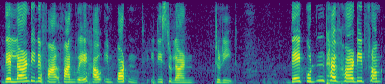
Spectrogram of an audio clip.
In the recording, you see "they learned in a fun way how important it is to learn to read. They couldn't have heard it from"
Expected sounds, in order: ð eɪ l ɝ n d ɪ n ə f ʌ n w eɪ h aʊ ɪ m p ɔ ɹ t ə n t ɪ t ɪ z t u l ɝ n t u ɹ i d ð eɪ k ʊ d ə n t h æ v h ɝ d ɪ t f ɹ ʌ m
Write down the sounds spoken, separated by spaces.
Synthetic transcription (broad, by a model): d eɪ l ɝ n d ɪ n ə f ʌ n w eɪ h aʊ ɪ m p ɔ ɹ t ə n t ɪ t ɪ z t u l ɝ n t u ɹ i d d eɪ k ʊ d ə n t h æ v h ɝ d ɪ t f ɹ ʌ m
